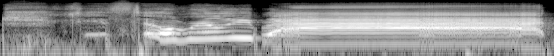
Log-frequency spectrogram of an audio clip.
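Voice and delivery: very high wailing sob, slow; hammed-up falsetto sob; mock crying. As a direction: wail it like a melodramatic crier. Mocking Sheena's crying.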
